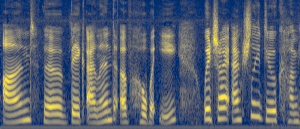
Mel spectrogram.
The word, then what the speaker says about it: Hawaii: And I was actually born in Hawaii, or if you pronounce it properly, Hawaii.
